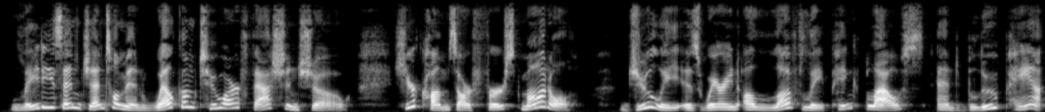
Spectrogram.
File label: dialog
